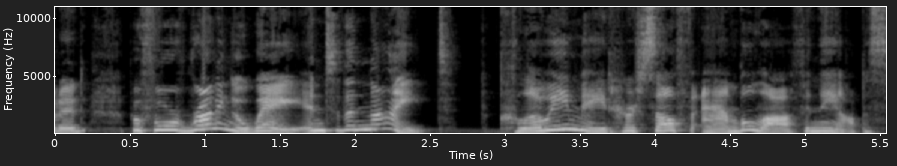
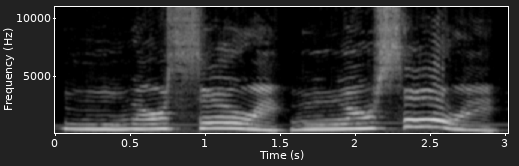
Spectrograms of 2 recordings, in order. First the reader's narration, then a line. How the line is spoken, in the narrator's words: whimpered the grown-ups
